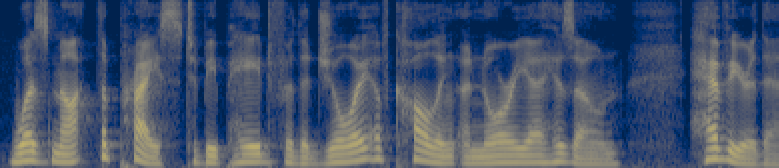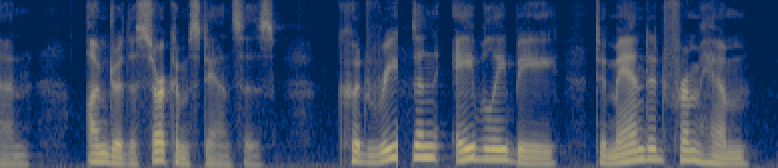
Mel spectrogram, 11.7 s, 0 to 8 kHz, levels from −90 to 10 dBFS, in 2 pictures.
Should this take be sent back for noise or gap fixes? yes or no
yes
